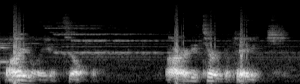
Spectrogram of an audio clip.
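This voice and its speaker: A man's voice: medium pitch, expressive, brisk, gravelly, muffled recording, over music. A man giving casual, fault-finding commentary as a host reviewing a recording.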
